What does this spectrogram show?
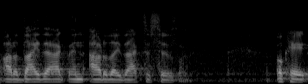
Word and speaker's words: autodidact: what if everyone became an autodidact and it's pronounced autodidact and out of didacticism okay so what if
